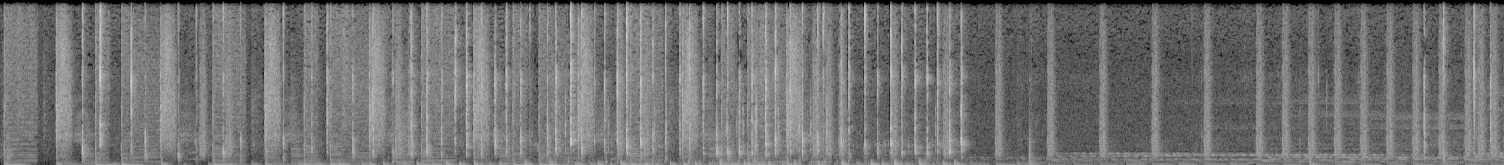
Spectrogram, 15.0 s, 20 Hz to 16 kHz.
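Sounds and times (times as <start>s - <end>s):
electronic music: 0.0s - 15.0s
slime squishing with clicks and pops: 2.2s - 9.7s.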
